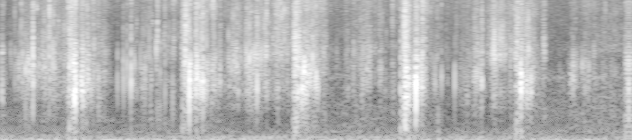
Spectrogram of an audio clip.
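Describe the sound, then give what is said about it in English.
Five crisp footsteps crunch over the icy crust of about an inch of new snow that fell the day before, at a steady walking pace in the dark, each step a sharp, gritty crunch, with no voices. “As I crunch on the ice of the new fallen snow that fell yesterday.”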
